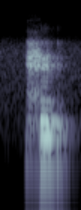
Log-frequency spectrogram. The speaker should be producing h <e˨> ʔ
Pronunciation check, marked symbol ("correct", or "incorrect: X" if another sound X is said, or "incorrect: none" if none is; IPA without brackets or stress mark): correct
